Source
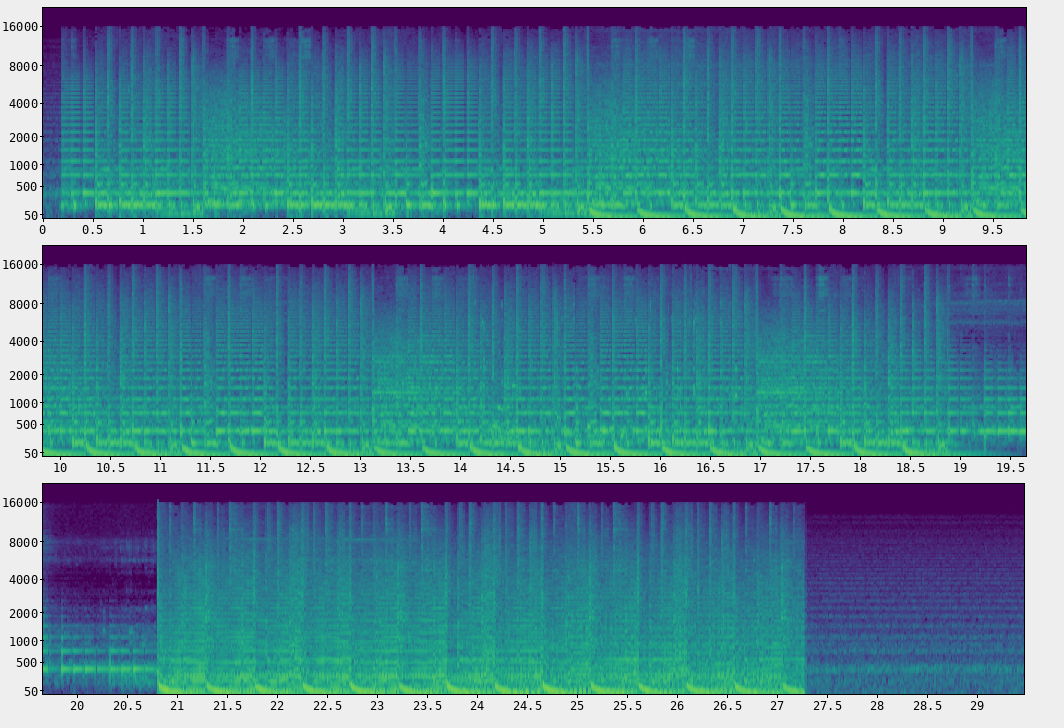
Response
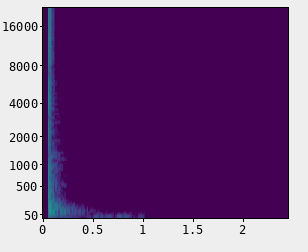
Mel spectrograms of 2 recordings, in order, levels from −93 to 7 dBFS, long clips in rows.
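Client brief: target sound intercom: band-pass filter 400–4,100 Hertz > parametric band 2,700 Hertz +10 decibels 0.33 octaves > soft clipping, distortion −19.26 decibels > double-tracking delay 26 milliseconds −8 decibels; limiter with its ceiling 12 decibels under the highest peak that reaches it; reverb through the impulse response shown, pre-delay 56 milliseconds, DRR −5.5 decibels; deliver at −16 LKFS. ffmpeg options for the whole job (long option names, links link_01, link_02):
-filter_complex "[0:a]alimiter=limit=-21dB:level=0:latency=1,asplit=2[link_01][link_02];[1:a]atrim=start_sample=2205,adelay=56[link_03];[link_02][link_03]afir=irnorm=-1:irlink=0,volume=5dB[link_04];[link_01][link_04]amix=inputs=2:normalize=0,highpass=400,lowpass=4100,equalizer=frequency=2700:width_type=o:width=0.33:gain=10,asoftclip=threshold=-15dB,asplit=2[link_05][link_06];[link_06]adelay=26,volume=-8dB[link_07];[link_05][link_07]amix=inputs=2:normalize=0,volume=7.5dB"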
